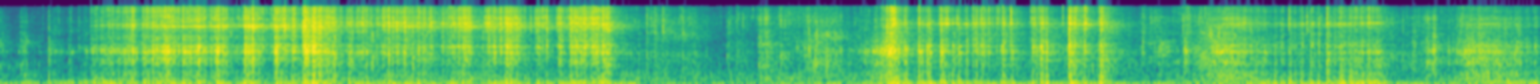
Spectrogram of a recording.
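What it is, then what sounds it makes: Bar soap being shaved with a knife. A utility knife blade cuts and scrapes flaky shavings off a solid oval purple soap bar held in the hand. The result is a dry, bright, crackly scraping with rapid rattly bursts. A long loud stretch of scraping is followed by shorter strokes.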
